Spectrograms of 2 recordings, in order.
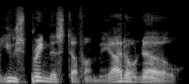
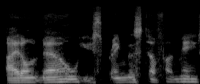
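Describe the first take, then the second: First: Said in the usual way. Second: Sarcastic echo. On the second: Retold or imitated. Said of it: "Sounds a lot like".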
